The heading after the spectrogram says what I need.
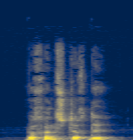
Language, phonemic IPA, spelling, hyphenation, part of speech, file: Dutch, /bəˈɣʏnstəɣdə/, begunstigde, be‧gun‧stig‧de, noun, Nl-begunstigde.ogg
- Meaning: beneficiary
